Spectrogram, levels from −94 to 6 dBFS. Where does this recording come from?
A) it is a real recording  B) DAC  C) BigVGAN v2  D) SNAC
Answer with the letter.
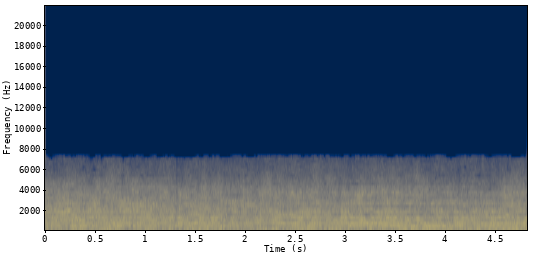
D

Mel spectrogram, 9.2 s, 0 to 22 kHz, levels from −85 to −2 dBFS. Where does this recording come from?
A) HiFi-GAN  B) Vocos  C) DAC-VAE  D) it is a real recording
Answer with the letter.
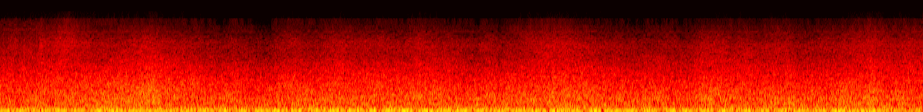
C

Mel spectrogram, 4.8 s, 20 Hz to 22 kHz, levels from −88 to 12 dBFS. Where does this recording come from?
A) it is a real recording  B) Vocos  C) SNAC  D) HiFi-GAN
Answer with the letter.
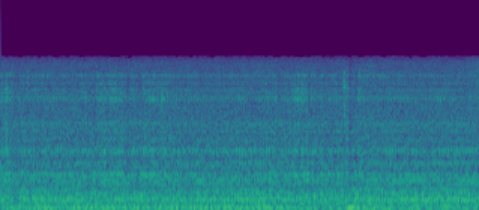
A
